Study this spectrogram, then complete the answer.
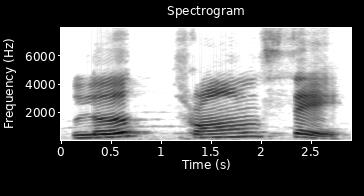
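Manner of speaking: LE FRANÇAIS very slowly, R from the back of the throat; slow model LE FRANÇAIS with a throat R; throaty French R. Shown as a demonstration. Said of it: "R in the back of your throat".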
